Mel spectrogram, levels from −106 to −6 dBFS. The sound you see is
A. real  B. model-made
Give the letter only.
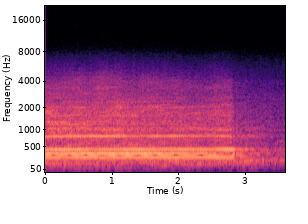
A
